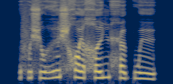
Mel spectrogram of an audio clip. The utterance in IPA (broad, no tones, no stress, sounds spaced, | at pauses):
f ø ʃ u ɦ y ʃ χ o j χ y ɲ ħ y p w y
